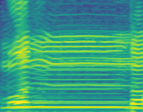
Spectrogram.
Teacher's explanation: Suara samar dan dengungnya terdengar n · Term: Ikhfa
